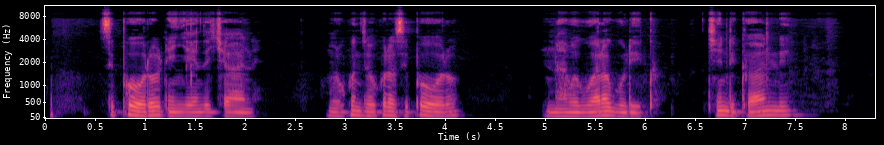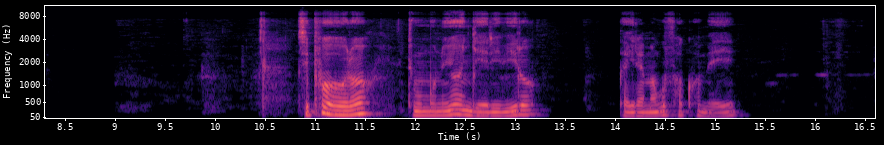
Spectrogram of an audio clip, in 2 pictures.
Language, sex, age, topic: Kinyarwanda, male, 18-24, health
